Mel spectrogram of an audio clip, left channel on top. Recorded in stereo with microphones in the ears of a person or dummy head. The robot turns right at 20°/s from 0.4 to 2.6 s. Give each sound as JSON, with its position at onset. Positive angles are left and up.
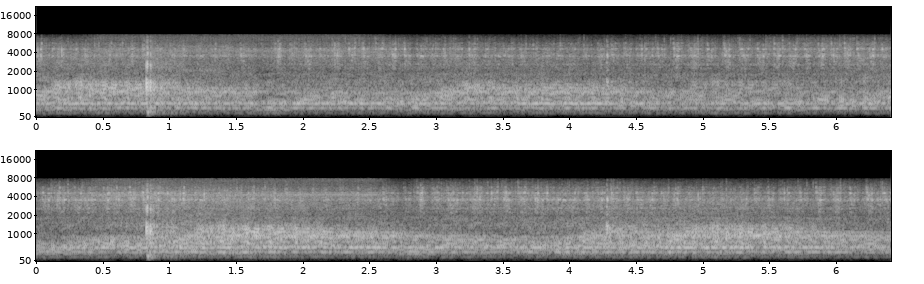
{"t": 0.8, "sound": "a crack", "side_deg": 15, "distance_m": 3.0}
